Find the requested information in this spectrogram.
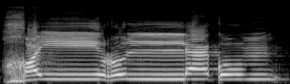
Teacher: را کو لام کے ساتھ ملایا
